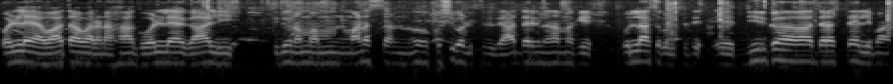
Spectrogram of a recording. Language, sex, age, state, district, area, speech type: Kannada, male, 18-30, Karnataka, Udupi, rural, spontaneous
